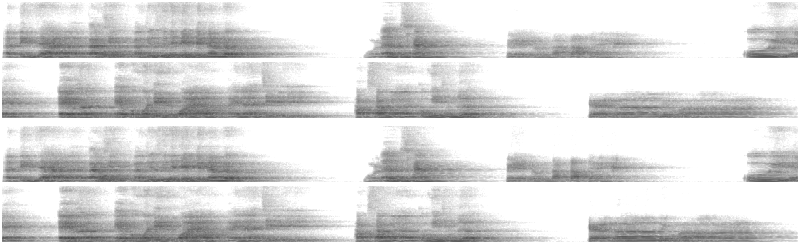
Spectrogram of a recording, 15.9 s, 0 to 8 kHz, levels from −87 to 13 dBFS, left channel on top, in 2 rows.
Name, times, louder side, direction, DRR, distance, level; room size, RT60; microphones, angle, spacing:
voice 1, 0.0-2.4 3.8-4.3 7.4-8.2 8.5-11.0 11.5-12.7, equal, 5° left, -4 dB, 0.4 m, -24 dB
voice 2, 3.6-4.0 5.0-6.2 13.8-15.4, right 3 dB, 80° right, 2 dB, 0.5 m, -30 dB
3.1 x 2.3 x 2.7 m, 1.0 s
head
